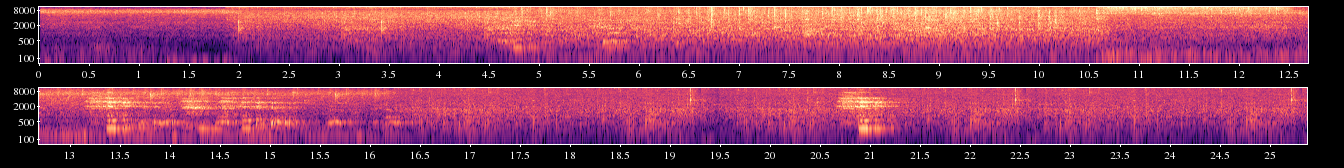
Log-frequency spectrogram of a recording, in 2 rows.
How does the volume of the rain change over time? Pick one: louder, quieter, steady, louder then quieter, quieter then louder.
louder then quieter.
